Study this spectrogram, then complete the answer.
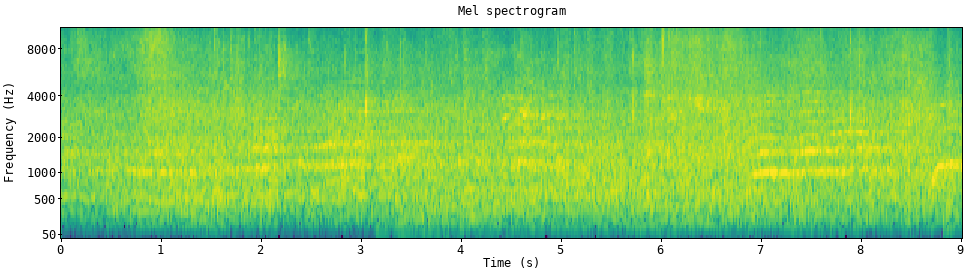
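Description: Young players shout to each other across the echoing rink.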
